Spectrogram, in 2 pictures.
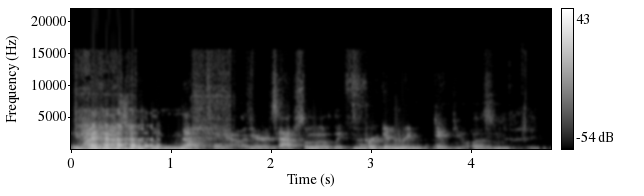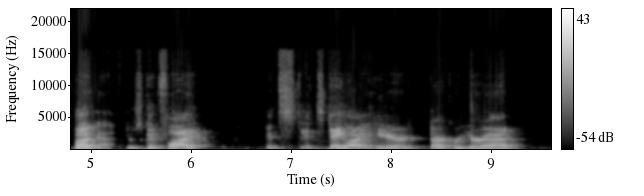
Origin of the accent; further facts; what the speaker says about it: Oklahoma, United States; moved away; I'm from Oklahoma.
